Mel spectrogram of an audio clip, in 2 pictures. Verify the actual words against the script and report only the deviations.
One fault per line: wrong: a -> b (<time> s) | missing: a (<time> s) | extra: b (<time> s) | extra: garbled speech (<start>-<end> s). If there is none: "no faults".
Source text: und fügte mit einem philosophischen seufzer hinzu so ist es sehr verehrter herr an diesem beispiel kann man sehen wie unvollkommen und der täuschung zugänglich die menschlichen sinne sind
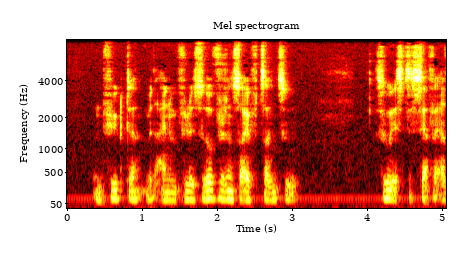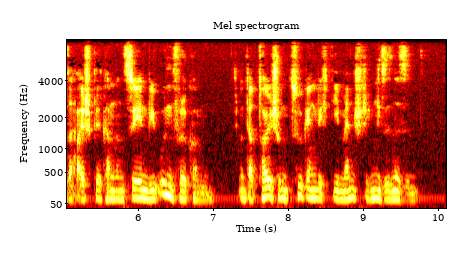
missing: herr an diesem (5.2 s)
